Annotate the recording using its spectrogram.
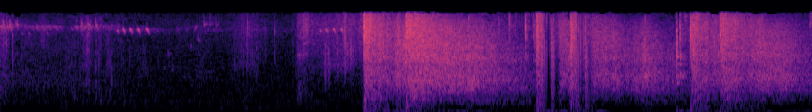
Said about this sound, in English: But if you shoot while either moving in or simply lunging in, it'll make your shots that much more accurate. And now let's do it live fire.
